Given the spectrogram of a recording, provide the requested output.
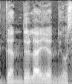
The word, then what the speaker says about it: Dandelion: Le pissenlit en anglais, c'est Dandelion. Ça pourrait se prononcer Dandelion si on le lisait à la française. Dandelion.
